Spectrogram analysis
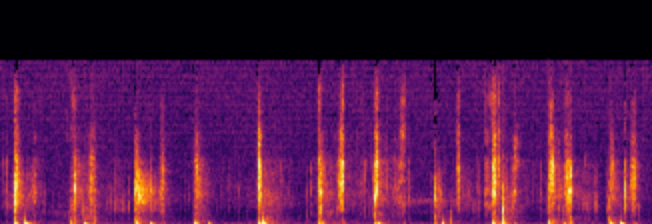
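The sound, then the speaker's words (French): Footsteps of a man going down the stairs after locking the apartment door, a steady run of sharp thuds repeating roughly every half second, with a faint low hum beneath and no voices. “Avoir fermé la porte à clé de l'appartement, il descend les escaliers.”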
